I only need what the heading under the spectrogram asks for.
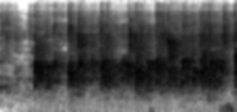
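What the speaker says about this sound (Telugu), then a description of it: "కొట్టు చప్పట్లు గట్టిగా" A church congregation claps loudly during a Sunday sermon, a dense, sustained burst of many hands that starts abruptly and continues steadily to the end, close and full.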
